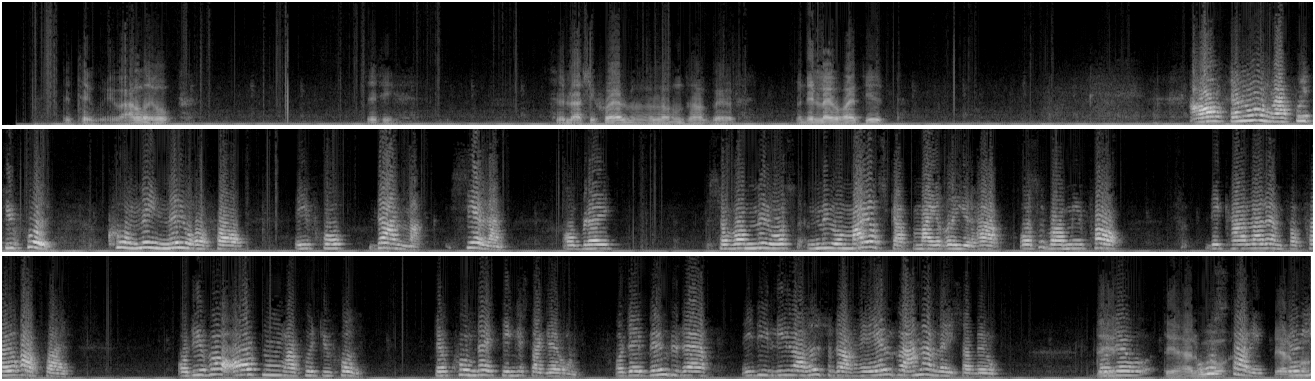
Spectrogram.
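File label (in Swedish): Östra Ingelstad Skåne, Svenska sagor dialekter; Folkminnen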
